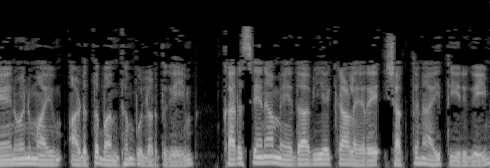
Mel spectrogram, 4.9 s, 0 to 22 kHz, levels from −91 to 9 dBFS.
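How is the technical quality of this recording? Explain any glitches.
The technical quality is poor. Two faults are audible.

Heavy MP3 compression runs through the whole speech clip. Nothing is heard above 11.3 kHz, so the top end sounds dull. Weak frequency detail flickers in and out between frames. That gives a watery, swirly texture, with metallic chirps on s sounds. The likely cause is an MP3 encoder short of bits. The heaviness fits a low bitrate around 32 kbps. At that rate, the encoder drops the treble and zeroes quiet components to save data.

Pre-echo appears from 3.31 to 3.36 s, just after "പുലർത്തുകയും കരസേനാ". A short hiss runs for 55 ms before a sharp attack. The attack itself sounds soft and smeared. The codec spreads its quantisation noise across a whole block. Here the attack lands late in the block. So noise sized for the loud onset also fills the quiet moment before it.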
